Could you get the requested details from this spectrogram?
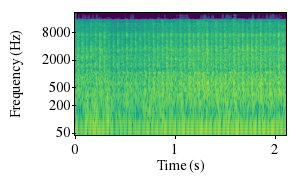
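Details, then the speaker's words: Second-hand Mitsubishi Canter diesel truck: rough, clattery knock over the idle, quieter from the right side. Mechanic suspects the injection pump (timer first, then bearing), unconfirmed. "Kalau ada suara kasar seperti ini Kita cari dulu kita dengar baik-baik dari mana sumber suaranya kalau dari sebelah kanan tidak begitu keras suaranya nah menurut saya teman-teman ini sumber suaranya ya dari bospomnya"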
